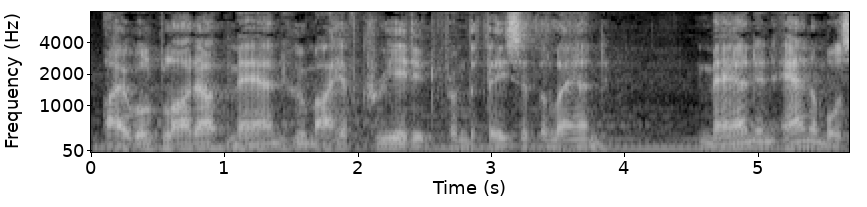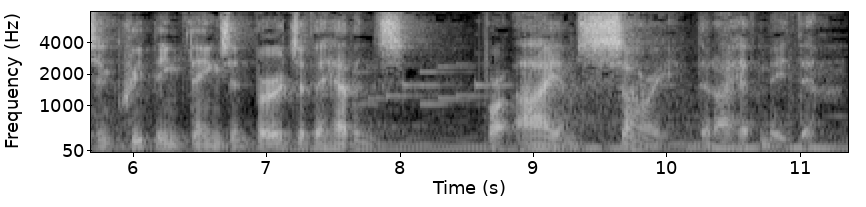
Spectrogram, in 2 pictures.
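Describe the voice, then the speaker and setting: Solemn all-powerful god for a bible drama, super low voice, huge cavernous echo, declaiming orders. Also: male voice, unhurried. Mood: grieved wrath. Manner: grave, commanding, declamatory. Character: God, solemn almighty male deity giving commands. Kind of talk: dramatized scripture reading. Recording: long cavernous reverb over music.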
